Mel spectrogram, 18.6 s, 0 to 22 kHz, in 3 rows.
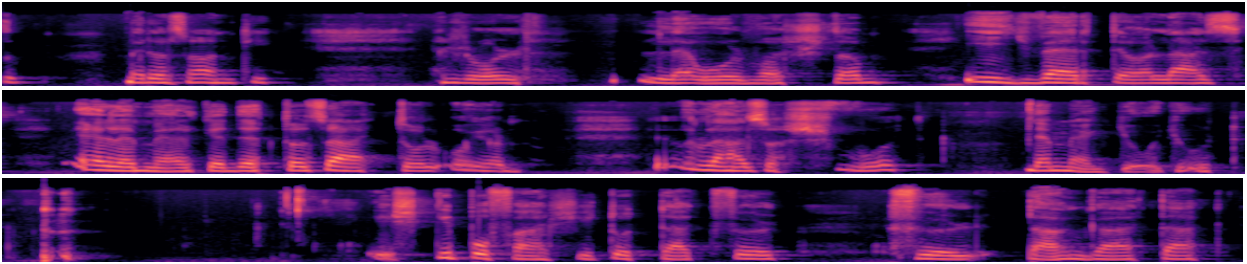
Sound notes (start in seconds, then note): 12.5 clears throat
